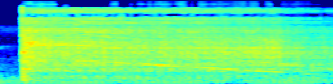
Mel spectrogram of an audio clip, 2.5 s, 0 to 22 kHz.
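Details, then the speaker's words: Razor E100 scooter 24V rear hub motor, rear wheel lifted, powered by a 20V DeWalt battery through a 12V automotive relay replacing the bad throttle controller; thin electric whine falling smoothly in pitch as the wheel spins freely; normal running. "All right, so it's working."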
